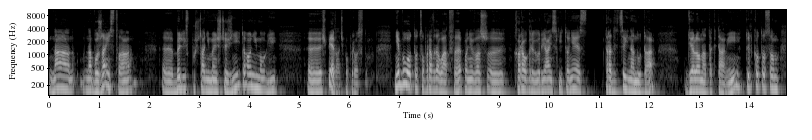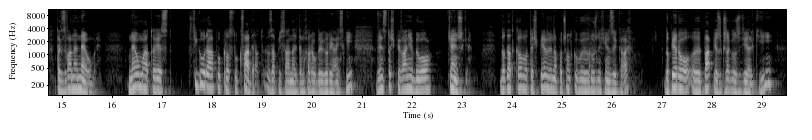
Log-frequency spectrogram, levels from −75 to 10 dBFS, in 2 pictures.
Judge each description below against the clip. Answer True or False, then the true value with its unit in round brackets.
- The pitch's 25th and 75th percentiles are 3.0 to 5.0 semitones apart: True (3.8 semitones)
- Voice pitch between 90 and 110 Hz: False (140 Hz)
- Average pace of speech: True (125 wpm)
